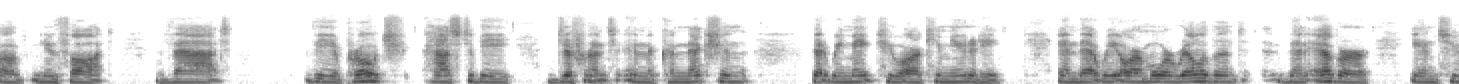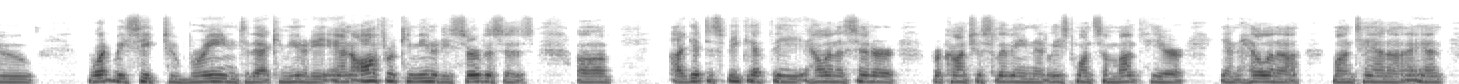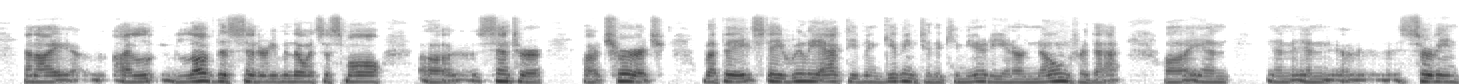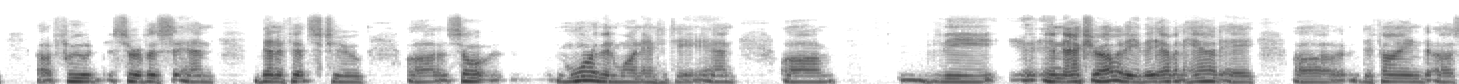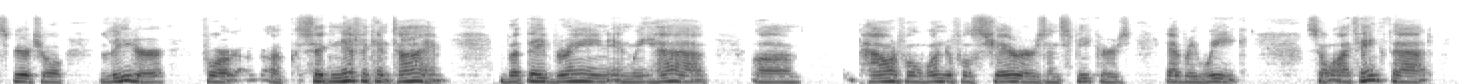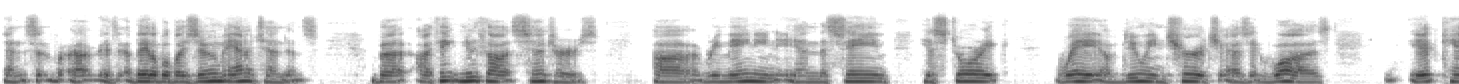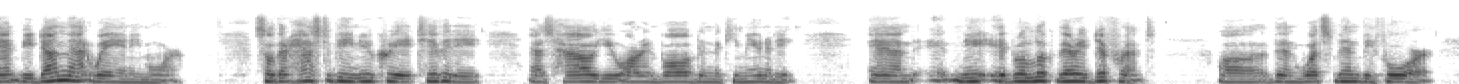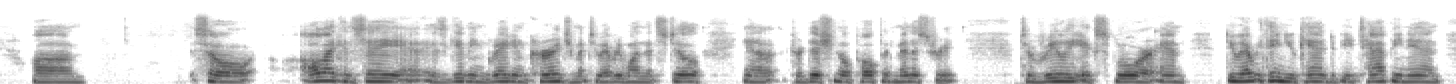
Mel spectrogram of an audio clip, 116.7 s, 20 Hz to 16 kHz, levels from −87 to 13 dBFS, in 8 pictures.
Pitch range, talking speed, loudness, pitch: 130-160 Hz, 125 wpm, -22 LUFS, 145 Hz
